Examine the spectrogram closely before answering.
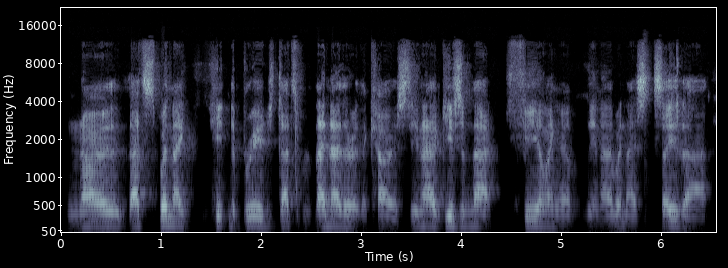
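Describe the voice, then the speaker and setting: A man's voice: mid-range voice, steady tone, normal speed, low-quality recording. A man, chatting casually as a podcast guest, rambling with lots of fillers. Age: 30s. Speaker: guest photographer.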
